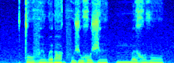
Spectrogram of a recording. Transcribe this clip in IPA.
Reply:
tove wɛ̰ɾaɡfṵ ʒṵɣo̰ ʒɪ | mːɛ̰ɣoðo

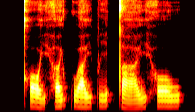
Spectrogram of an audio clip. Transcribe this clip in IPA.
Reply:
kʰɔː˨˩jhɐ˨˧jkʷaː˨jpiː˨˥t̚ t̪aː˨˥jho˥w

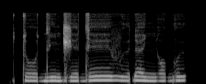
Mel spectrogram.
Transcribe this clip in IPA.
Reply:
to˨ dĩ˨d͡ʒe˨deː˦ vɨ˨ɗɛ˦˨ɲɔ˧ɡʷɨ˦

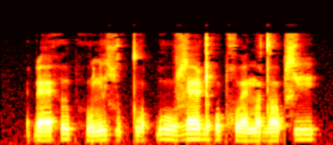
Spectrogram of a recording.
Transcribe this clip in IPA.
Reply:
ɓɛː˨hɯː˦p hu˨ɲɯ˧ çu˨ptʷʌː˨pɓuː˦˨ ɮɛː˦ɖʌ˧po˦pχʷɛː˨ n̪ʌ˧dʌː˧p ɕi˦

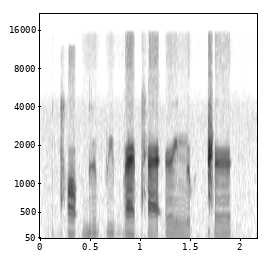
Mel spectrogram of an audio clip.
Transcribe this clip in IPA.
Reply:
tʰɔ˦ʔ ɡʉ˥pi˥bæ˦ tʰæ˨ʔø˦i̯nu˨ʈǁø˥

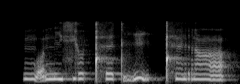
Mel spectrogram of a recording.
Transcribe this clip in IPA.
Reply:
ŋɔ̰nisʲɔ ǃʰɛtḭɣḭ ǃʰɛ̃rɑ̃

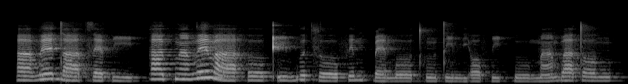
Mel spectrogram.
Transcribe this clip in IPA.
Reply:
a˨vɛ˦ daː˨t͡sɛ˨pi˨ | a˦kʷã˦ vɛ˦βaː˨hoː˨kʼĩ˨ bʊ˦t͡soː˨fɪ˦m k͡pɛ˨moː˨tʰũ˨ti˨n jɔ˨fi˨k͡puː˨ mã˨˦ba˦tɔ˦ŋ

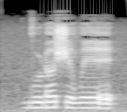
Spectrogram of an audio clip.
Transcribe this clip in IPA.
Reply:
ɡu ɽəʃɪ we

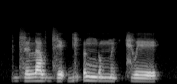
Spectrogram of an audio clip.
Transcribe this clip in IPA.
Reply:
d͡zə˧ la˧wd͡ze˨ʔɡi˦ʔə˧ ŋə˧mẽ˨k̚t͡ɕwe˨˩

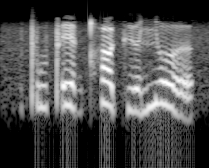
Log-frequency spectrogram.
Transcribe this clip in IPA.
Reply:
tʼutʼeɡ qʰu kʲɯə̯ɲɤə̯

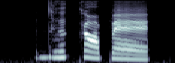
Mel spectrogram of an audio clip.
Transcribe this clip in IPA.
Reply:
dʱəkɑpæ

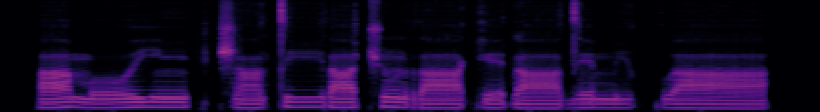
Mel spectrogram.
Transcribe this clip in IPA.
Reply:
a˨˦moː˨˦jĩ˦ | t͡ʃã˨ tiː˦ɾa˦ t͡ʃũ˦raː˨ke˨ ɗaː˨de˦ mi˦ kʷaː˦˨

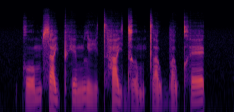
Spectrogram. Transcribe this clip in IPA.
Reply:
koː˧˥msa˥˨jpʰe˧˥mliː˩˧ t̪ʰa˥˨jdɤː˧˩m t̪a˩˧w ba˩wkʰɛː˧˥k̚

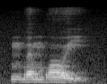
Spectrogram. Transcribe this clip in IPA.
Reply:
mbɜmbɔj

